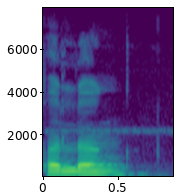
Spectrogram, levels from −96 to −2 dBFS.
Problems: background sounds at intervals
